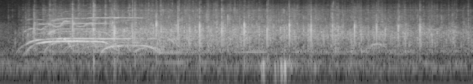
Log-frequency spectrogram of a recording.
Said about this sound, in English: So it would make me super fucking happy if everybody clapped it up for each other.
